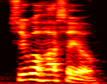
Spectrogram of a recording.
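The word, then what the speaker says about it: 수고하세요: Sugo haseo. Can you put it phonetically in the chat? Su, go, ha, say, oh.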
